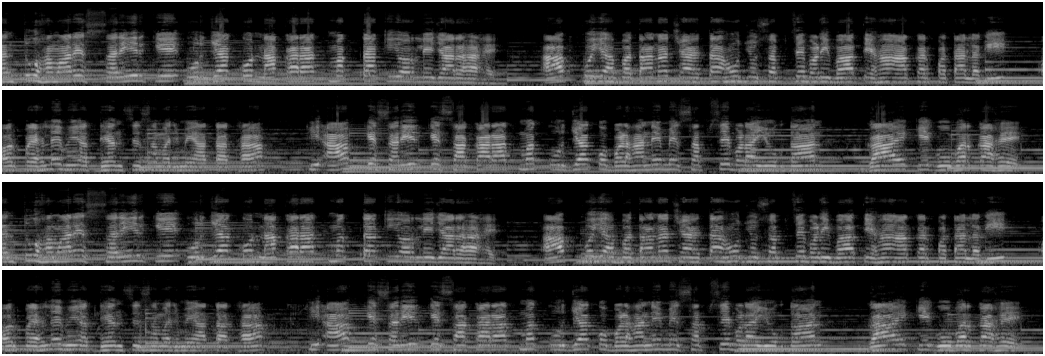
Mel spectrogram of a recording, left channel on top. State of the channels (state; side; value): normal; both; correlation 0.50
